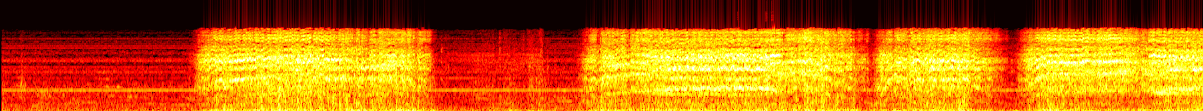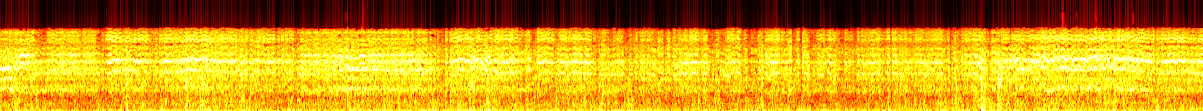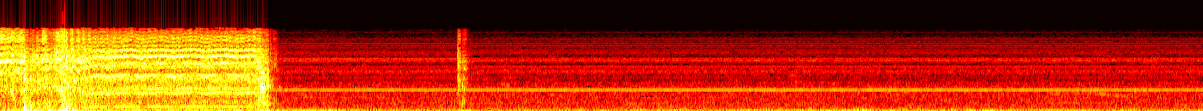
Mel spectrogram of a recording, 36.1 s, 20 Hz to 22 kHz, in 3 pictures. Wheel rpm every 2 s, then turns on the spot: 0, 130, 30, 180, 130, 140, 200, 200, 200, 200, 200, 190, 130, 40, 0, 0, 0, 0.
4-6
